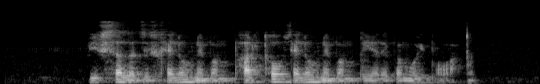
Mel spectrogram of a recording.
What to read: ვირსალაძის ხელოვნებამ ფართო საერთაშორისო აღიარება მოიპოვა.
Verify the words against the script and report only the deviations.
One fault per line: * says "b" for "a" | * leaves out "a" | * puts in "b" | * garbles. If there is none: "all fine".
* says "ხელოვნებამ" for "საერთაშორისო"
